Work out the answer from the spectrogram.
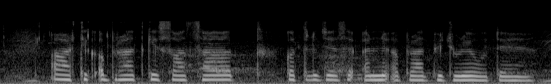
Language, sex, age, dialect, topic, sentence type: Hindi, female, 18-24, Garhwali, banking, statement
